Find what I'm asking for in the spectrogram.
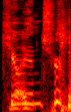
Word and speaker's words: Kieran Trippier: I butchered that name there. Do you know what? I was reading the name. – Kieran Trippier. Kieran Trippier.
